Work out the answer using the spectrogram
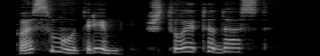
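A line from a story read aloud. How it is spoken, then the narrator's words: Muffled voice. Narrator (Russian): Приглушенным голосом Ликер произнес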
